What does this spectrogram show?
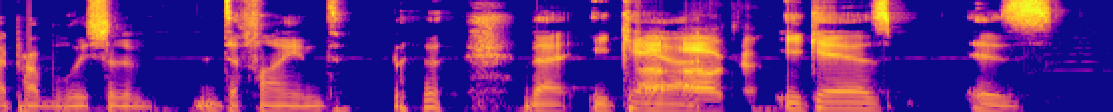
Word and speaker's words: IKEA: is there a better more correct way to pronounce it I will say that I say Ikea in the US even though I speak Swedish and I know it should be pronounced EA because it rhymes with E and that was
